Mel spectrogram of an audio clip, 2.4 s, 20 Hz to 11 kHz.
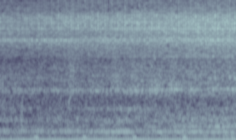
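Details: Audi S5 idling on the ground after serpentine belt and squeaky idler/tensioner pulley replacement, bleeding coolant: smooth even idle, soft steady hum, no squeal or chirp; new belt running quietly.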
